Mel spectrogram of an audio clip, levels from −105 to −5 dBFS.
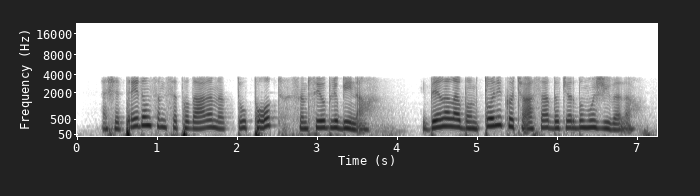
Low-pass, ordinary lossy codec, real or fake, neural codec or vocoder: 3.6 kHz; none; fake; codec, 16 kHz, 0.5 kbps, FunCodec, trained on LibriTTS, 25 frames a second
